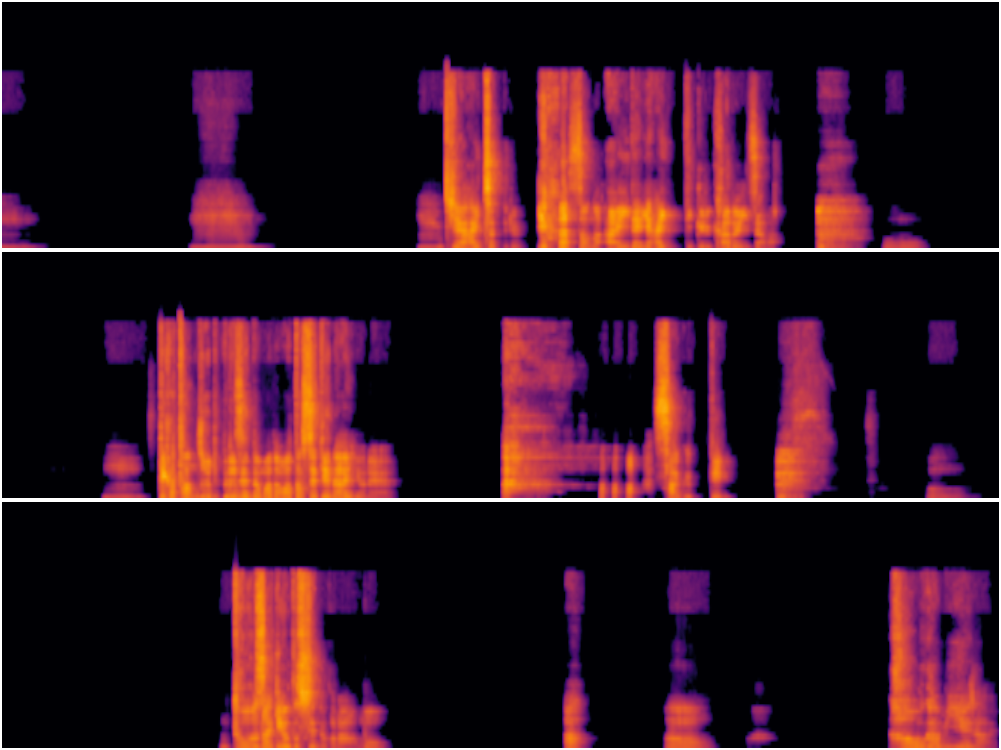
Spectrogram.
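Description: A man talks casually into a close microphone, with pauses.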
